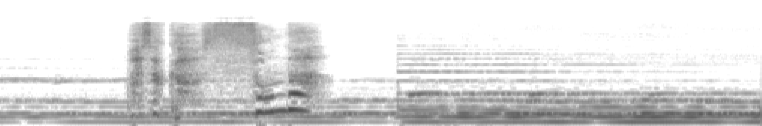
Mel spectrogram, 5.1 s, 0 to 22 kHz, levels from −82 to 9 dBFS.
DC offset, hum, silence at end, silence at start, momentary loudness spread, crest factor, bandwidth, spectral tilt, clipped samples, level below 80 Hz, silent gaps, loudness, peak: under 0.1%; none; 0 s; 0 s; 15 LU; 18 dB; 12.5 kHz; -4 dB/octave; under 0.1%; -66 dBFS; none; -29 LUFS; -12 dBFS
